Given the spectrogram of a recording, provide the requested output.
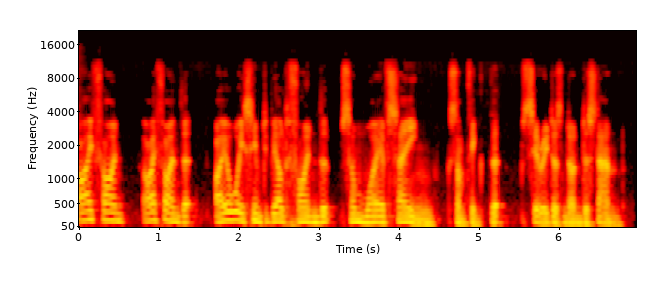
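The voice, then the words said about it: British accent. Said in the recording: “that British accent”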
